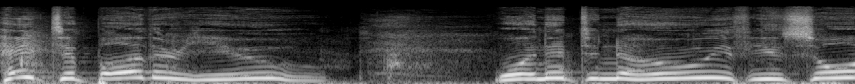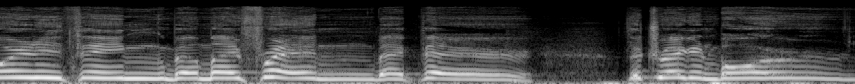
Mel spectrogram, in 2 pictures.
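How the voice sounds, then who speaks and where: Taking on a put-on character voice, a man talks fairly slowly at an extremely high pitch. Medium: actual play. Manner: polite, ingratiating.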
